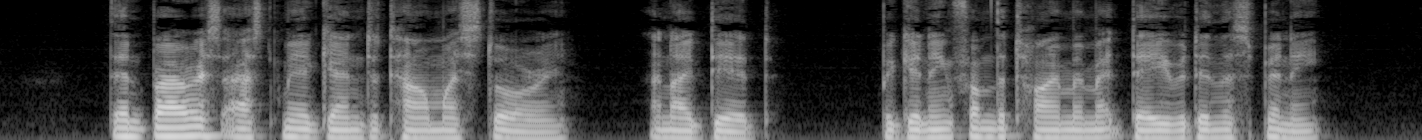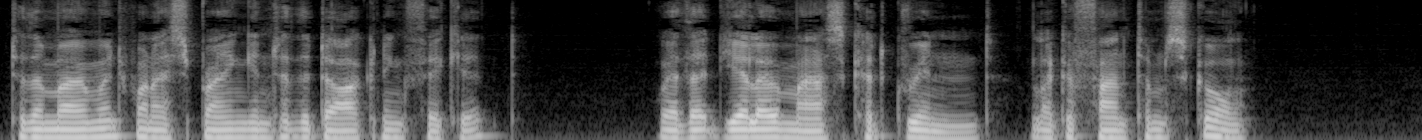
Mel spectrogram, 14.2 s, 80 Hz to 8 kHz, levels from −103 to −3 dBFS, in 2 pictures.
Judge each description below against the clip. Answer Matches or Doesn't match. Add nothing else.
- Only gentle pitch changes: Matches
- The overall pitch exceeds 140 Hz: Doesn't match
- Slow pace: Doesn't match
